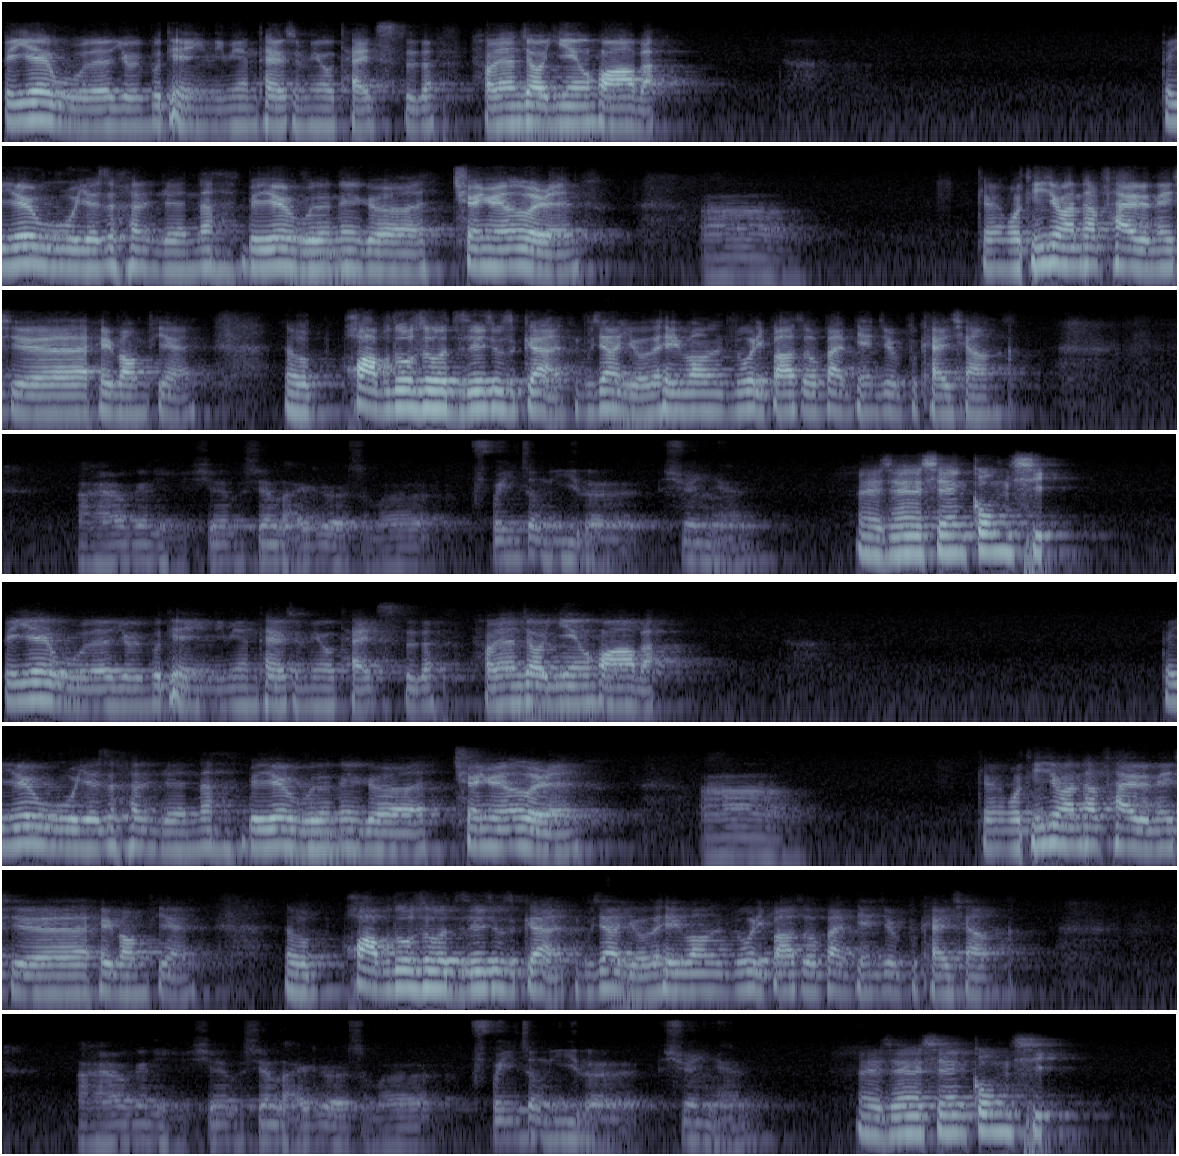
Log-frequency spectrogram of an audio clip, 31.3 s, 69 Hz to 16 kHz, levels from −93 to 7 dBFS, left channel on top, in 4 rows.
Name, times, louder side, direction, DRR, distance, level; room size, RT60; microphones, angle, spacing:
voice 1, 0.0-4.4 7.7-11.7 14.3-22.3 22.8-22.9 29.2-30.4, left 3 dB, 65° left, 0.9 m, -32 dB
voice 2, 3.4-3.8 7.9-8.3 9.7-10.1 12.5-13.2 19.7-19.9 23.5-23.6 24.0-28.5 29.1-29.3, equal, 15° right, 1.6 m, -47 dB
15.0 x 9.1 x 9.3 m
head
